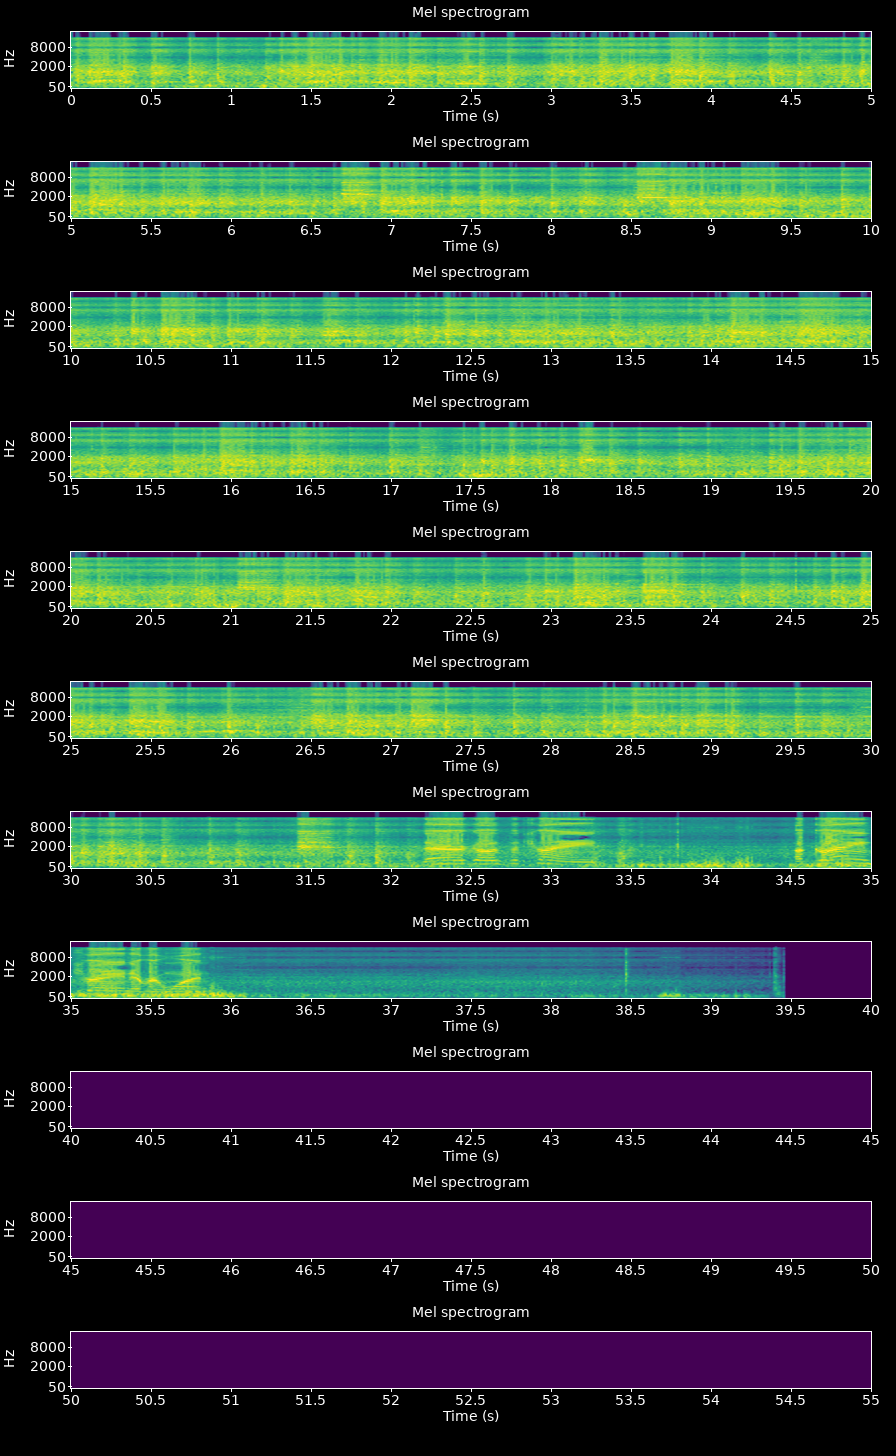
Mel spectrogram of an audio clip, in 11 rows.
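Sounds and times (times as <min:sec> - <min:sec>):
wheels clacking over rail joints: 0:00.0 - 0:35.8
freight train wheels rumbling: 0:00.0 - 0:39.5.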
